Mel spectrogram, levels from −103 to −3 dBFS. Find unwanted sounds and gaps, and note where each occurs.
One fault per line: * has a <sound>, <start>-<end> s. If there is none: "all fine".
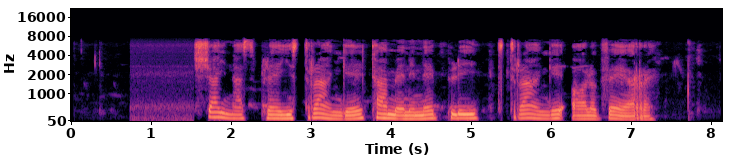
all fine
